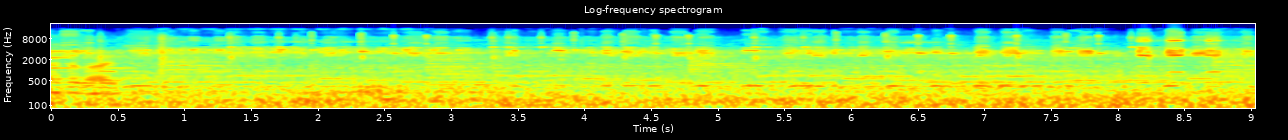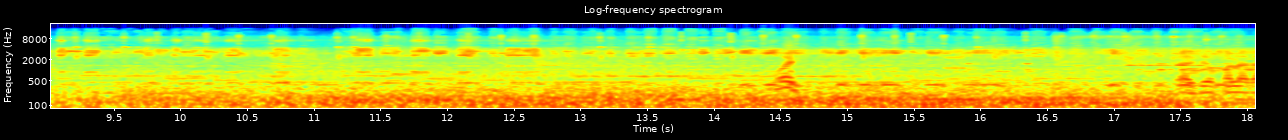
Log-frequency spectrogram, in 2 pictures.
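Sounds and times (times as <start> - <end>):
motorcycle and van engines: 0.0 - 18.0
music with singing: 0.0 - 18.0.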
